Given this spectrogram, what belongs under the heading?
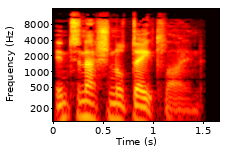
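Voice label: "international date line", British English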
